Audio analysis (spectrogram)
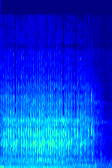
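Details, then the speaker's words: Classic Mini MPI idling after cylinder head rework and cooling system refill, running on roughly seven-year-old fuel: lumpy, uneven stumbling idle that sags and fades; owner suspects the old fuel, unconfirmed. "as you can hear it's not idling very well but I think since the fuel inside the car is what seven years old or so I've actually bought some new fuel to see if that solves the issue of this rough item"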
